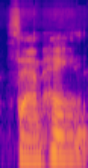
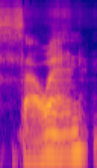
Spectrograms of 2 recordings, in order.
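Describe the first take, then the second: First: It uses the US pronunciation of the word. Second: It uses the Irish pronunciation of the word. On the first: "sometimes Samhain in the U S" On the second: "is pronounced as Samhain in Ireland"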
